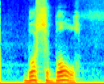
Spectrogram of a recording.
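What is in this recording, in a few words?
"Bossche bol", Dutch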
